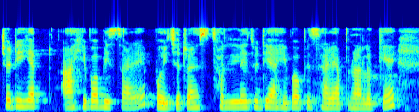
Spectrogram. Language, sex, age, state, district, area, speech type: Assamese, female, 30-45, Assam, Dibrugarh, rural, spontaneous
